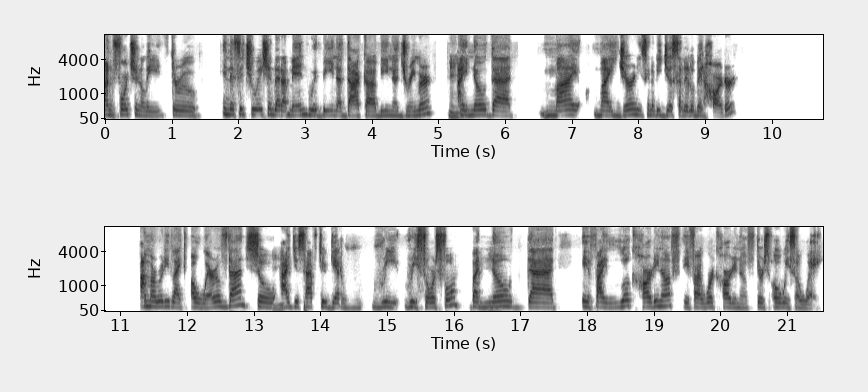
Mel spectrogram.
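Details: Adult man who has stuttered since age five; stuttering.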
